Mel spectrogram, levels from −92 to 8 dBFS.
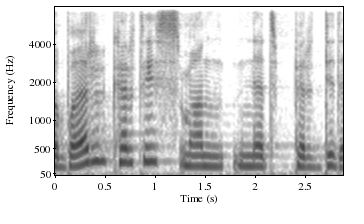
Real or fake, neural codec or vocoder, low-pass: real; none; 7.2 kHz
